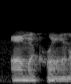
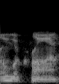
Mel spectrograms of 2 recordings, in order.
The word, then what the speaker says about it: omicron: julie one outcome of omicron or omicron however you want to pronounce it has been an increase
